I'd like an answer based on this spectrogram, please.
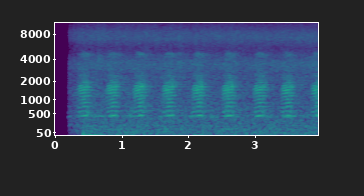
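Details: An Australian green tree frog in Darwin City, Northern Territory, gives a steady run of deep, quacking croaks, about two every second.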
